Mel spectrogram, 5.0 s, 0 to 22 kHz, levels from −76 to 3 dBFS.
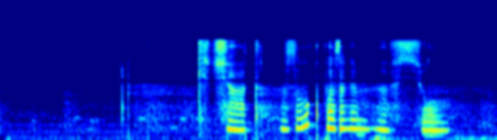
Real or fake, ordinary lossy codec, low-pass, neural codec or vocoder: real; none; none; none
